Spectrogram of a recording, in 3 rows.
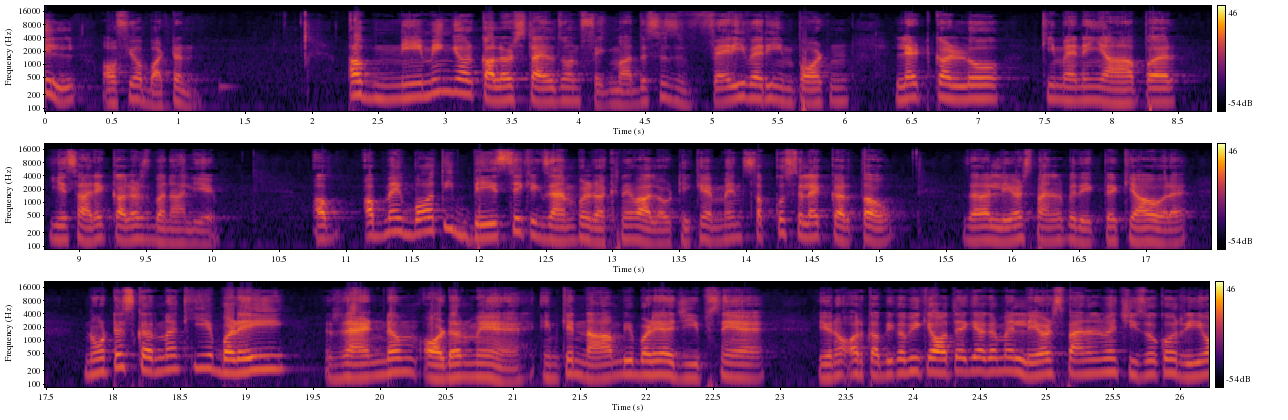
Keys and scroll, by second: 3.9 super+\, 10.8 super+/, 15.3 super+\.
